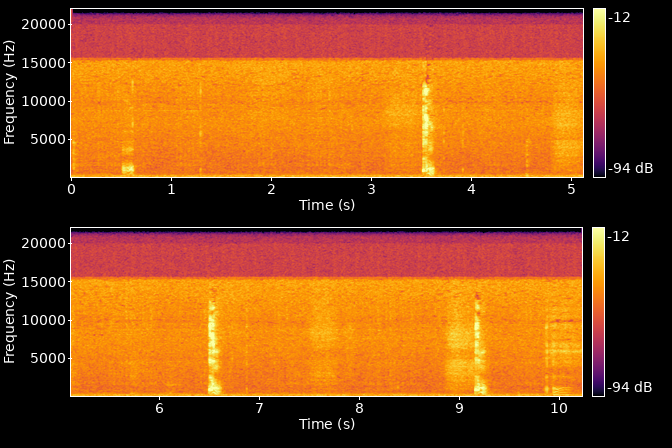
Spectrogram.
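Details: Hiccups: soft, brief hiccup sounds about every three seconds over steady room noise.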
